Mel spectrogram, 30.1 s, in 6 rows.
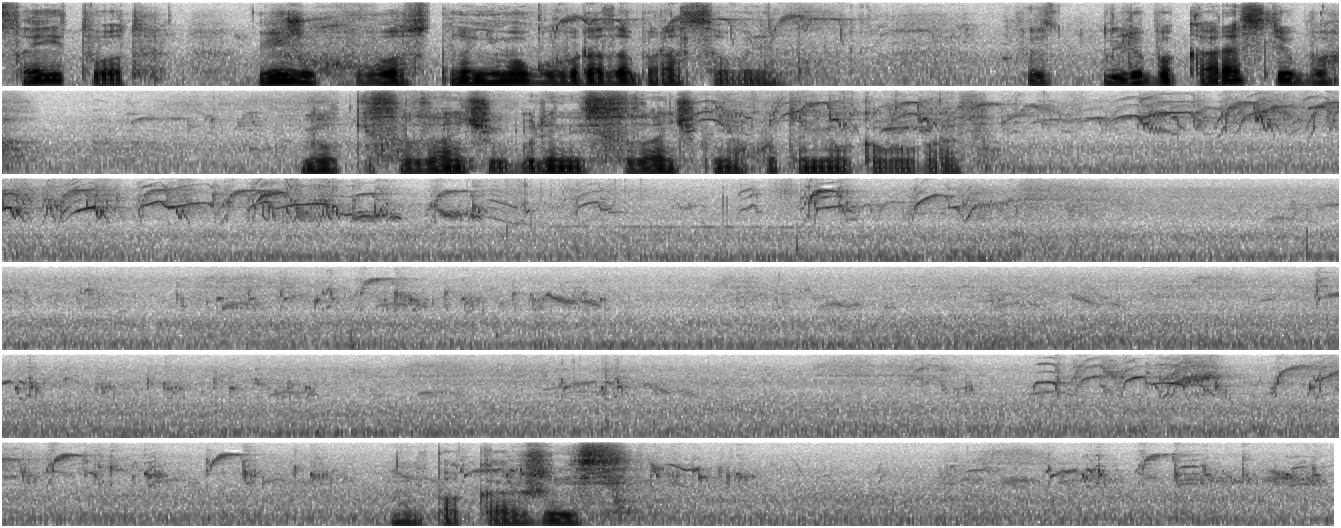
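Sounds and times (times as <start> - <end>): faint outdoor background: 0.0 - 30.0
small birds chirping and singing: 0.0 - 30.0.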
